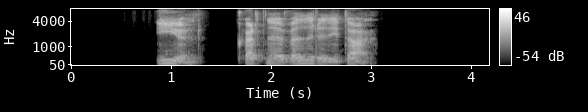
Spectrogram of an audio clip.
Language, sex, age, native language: Icelandic, male, 20-29, Icelandic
